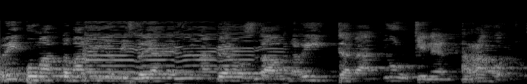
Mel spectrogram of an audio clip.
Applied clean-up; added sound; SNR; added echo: classical method WPE with log-MMSE.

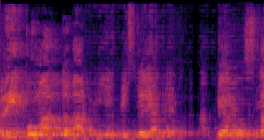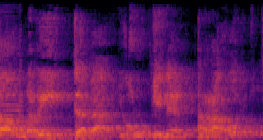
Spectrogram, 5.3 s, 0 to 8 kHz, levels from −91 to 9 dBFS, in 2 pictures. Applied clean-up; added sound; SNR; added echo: neural separator model SepFormer DNS4.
